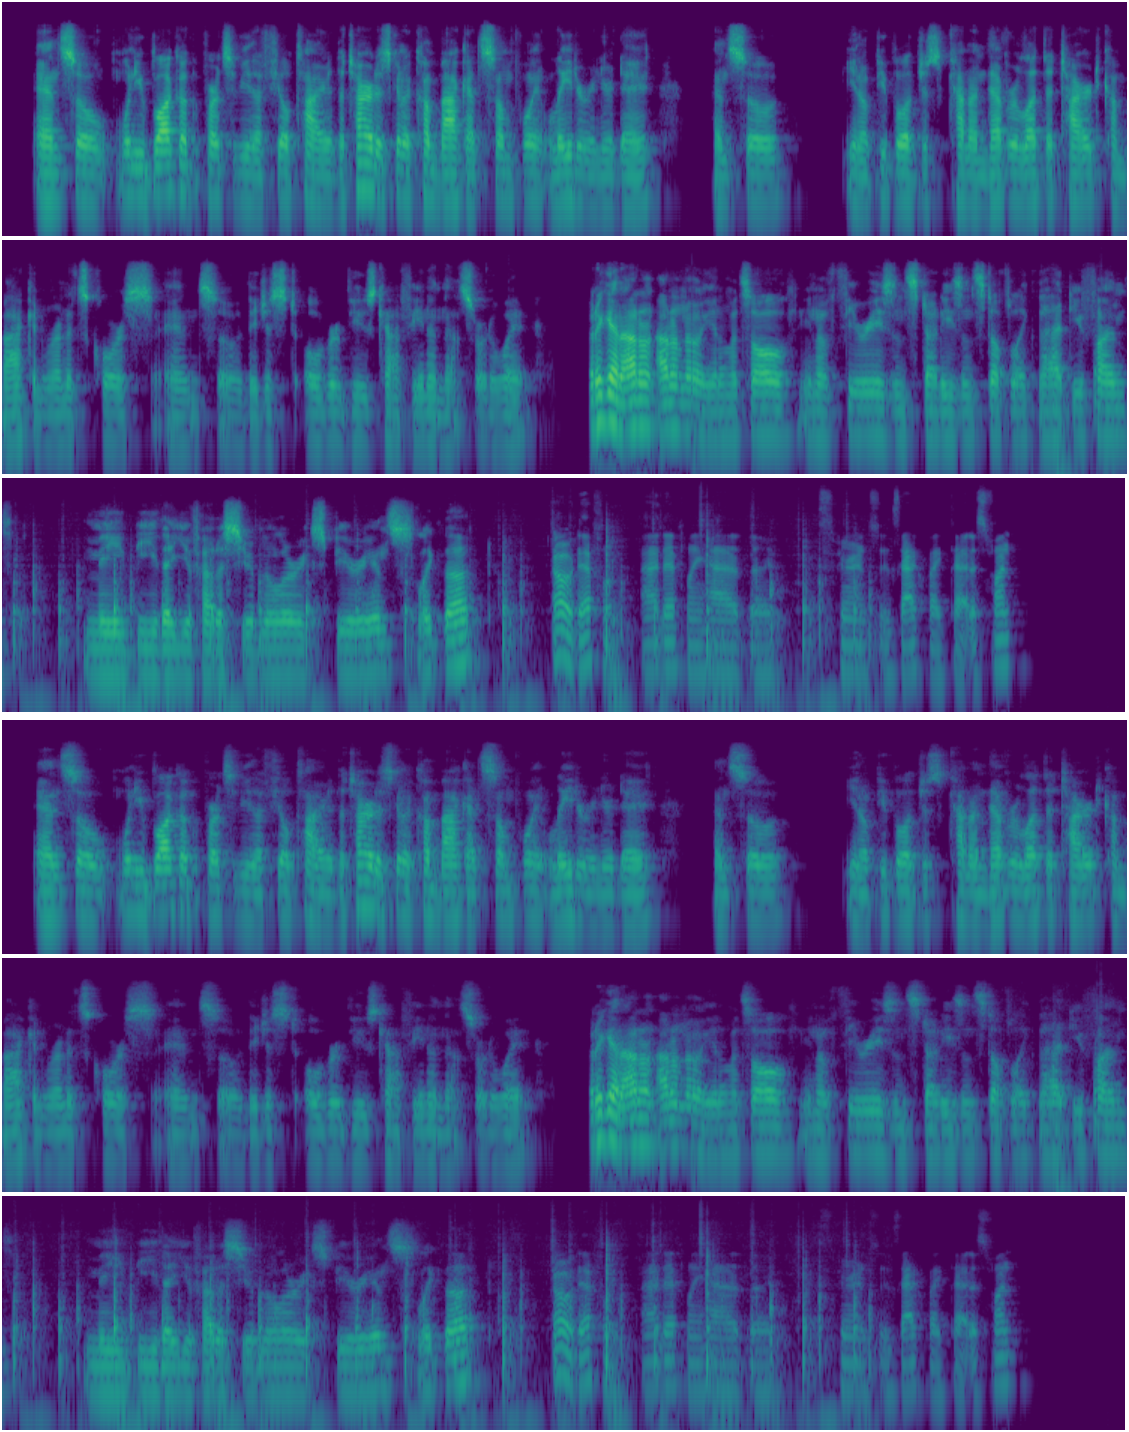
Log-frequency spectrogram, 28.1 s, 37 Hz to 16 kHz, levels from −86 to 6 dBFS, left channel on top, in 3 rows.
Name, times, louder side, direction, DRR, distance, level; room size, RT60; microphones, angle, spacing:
voice 1, 0.3-5.4 5.9-6.5 7.0-13.7 14.3-18.8 19.4-22.7, left 6 dB, 80° left, 0.7 m, -30 dB
Run, 17.7-26.1, right 1 dB, 15° right, 1.0 m, -45 dB
voice 2, 23.3-25.2 25.6-27.1, left 5 dB, 35° left, 0.5 m, -39 dB
9.6 x 4.5 x 5.4 m
head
